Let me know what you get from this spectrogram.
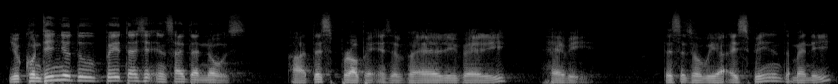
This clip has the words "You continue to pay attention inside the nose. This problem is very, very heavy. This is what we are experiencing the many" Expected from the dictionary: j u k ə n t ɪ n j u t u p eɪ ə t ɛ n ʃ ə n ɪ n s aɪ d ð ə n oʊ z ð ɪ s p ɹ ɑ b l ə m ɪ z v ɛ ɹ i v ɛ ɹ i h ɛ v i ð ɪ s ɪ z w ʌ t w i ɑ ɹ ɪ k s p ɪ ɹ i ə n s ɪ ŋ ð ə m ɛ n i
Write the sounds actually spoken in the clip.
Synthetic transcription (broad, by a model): j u k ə n t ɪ n j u t u p eɪ ə t ɛ n ʃ ə n ɪ n s aɪ d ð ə n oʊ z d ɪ s p ɹ ɑ b l ə m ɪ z v ɛ ɹ i v ɛ ɹ i h ɛ v i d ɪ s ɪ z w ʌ w i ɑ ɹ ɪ s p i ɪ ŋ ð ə m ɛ n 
